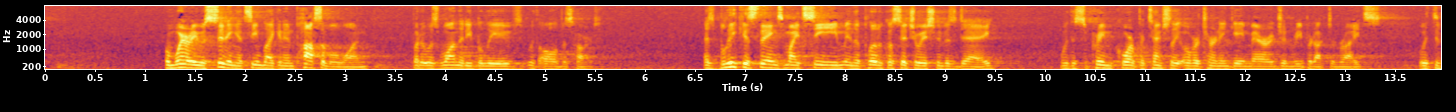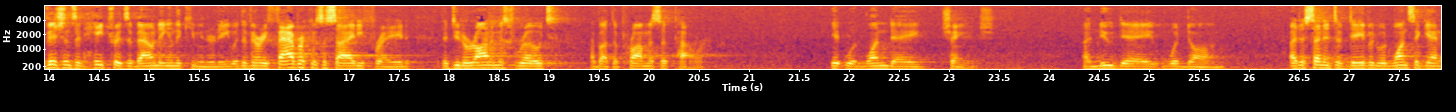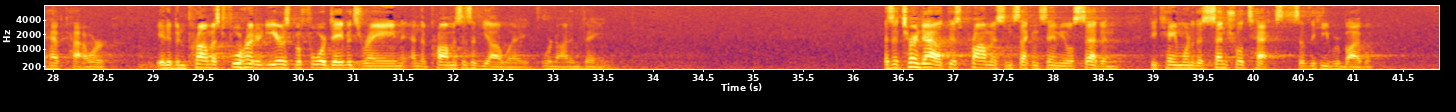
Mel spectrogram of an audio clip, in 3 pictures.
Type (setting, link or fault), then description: setting, large echoing room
